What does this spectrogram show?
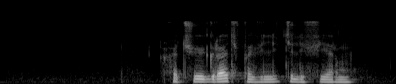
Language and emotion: Russian, neutral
